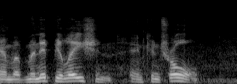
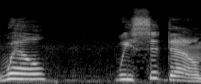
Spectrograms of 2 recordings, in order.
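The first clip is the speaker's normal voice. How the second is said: high, very slow put-on woman voice; 8 semitones higher, 4 dB louder than usual. Retelling what a couple said about who's the boss, imitating a woman's voice. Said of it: "This is the woman voice I have".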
